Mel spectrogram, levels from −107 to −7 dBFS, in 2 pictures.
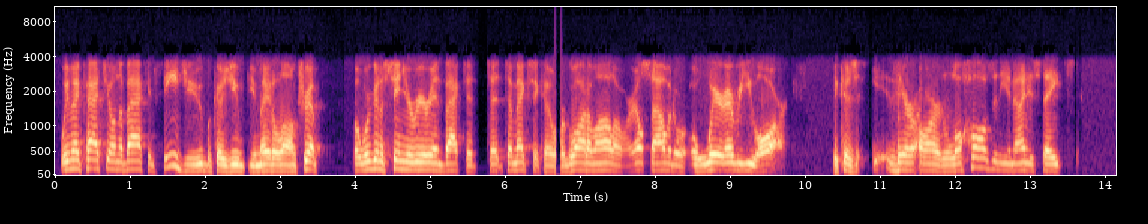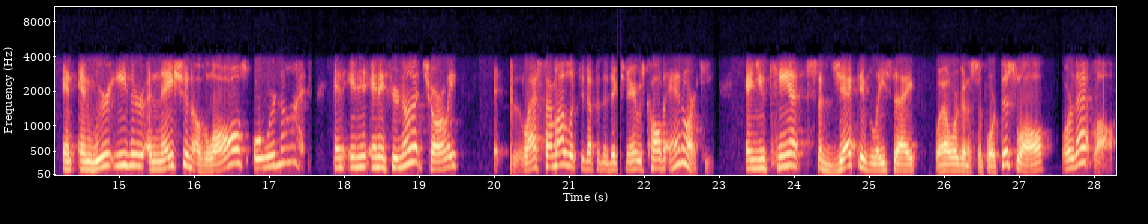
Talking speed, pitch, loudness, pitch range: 200 wpm, 150 Hz, -15 LUFS, 130-195 Hz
